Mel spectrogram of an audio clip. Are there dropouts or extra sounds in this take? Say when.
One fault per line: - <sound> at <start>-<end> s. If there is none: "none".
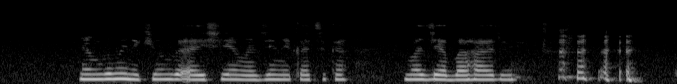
- laugh at 5.4-6.4 s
